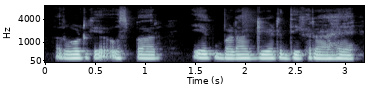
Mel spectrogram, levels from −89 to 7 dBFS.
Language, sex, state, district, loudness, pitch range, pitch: Hindi, male, Jharkhand, Garhwa, -15 LUFS, 140-150 Hz, 145 Hz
